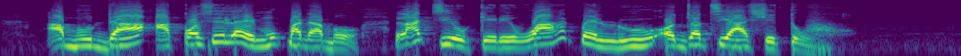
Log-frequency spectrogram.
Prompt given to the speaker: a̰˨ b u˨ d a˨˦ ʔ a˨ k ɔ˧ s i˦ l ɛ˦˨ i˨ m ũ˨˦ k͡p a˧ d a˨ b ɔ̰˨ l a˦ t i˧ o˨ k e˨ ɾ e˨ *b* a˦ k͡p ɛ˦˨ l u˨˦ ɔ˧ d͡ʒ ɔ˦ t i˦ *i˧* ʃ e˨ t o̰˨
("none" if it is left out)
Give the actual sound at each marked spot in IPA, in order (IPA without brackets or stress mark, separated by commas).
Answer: w, a˧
